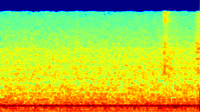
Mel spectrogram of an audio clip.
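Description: Steady room hum with one constant low tone, heard in a pause between sentences.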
